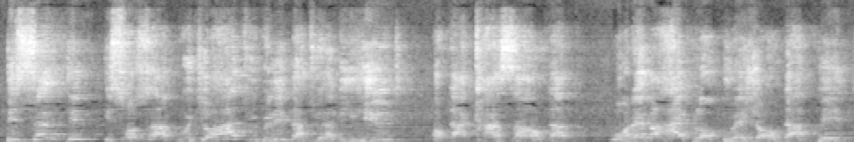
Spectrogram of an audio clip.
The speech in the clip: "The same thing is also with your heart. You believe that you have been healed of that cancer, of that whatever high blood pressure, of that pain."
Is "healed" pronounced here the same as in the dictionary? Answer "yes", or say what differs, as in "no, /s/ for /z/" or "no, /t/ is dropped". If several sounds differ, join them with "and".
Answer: yes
